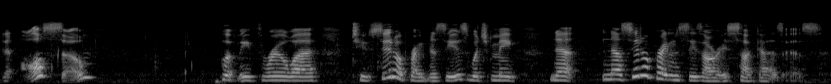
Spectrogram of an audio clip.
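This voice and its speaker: Young female game streamer, lively pitch, candid rambling chat with casual swearing, slightly dull lo-fi mic. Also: a little slow. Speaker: livestreamer.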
